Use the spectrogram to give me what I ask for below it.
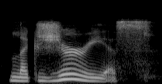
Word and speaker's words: luxurious: Luxurious. Luxurious. Same pattern as continuous. Continuous.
